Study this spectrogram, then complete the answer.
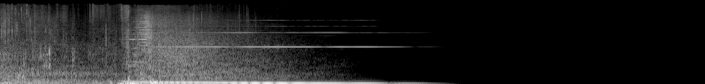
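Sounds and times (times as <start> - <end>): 
outro music: 1.2 - 4.3.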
